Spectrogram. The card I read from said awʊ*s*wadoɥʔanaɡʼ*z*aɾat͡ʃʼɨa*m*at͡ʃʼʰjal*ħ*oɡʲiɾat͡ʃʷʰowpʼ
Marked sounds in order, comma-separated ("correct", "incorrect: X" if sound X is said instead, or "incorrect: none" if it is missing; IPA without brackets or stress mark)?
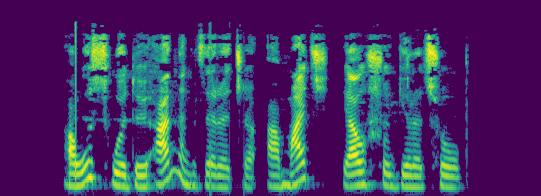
correct, incorrect: d͡z, correct, incorrect: ʂ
